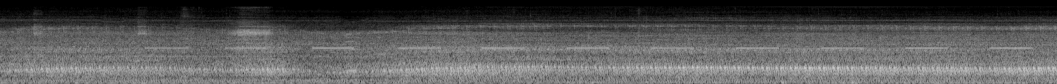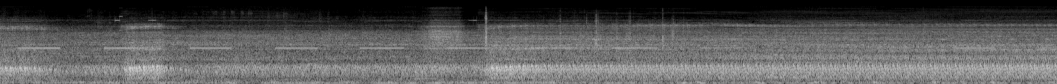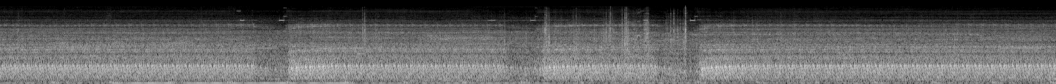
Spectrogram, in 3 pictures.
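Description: RC hooklift truck's hydraulic pump running in a steady whine as the hook arm lifts a roll-off container, cutting out and starting up again several times. A warning beeper sounds in regular beeps throughout.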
